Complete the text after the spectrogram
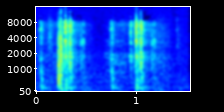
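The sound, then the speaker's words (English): Someone tries the handle of a locked train door: a few sharp metallic clunks and rattles in quick succession, with no voices. “Ugh, all the doors on this side are locked.”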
